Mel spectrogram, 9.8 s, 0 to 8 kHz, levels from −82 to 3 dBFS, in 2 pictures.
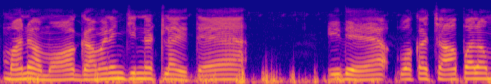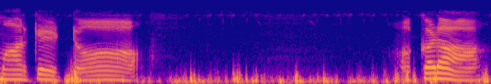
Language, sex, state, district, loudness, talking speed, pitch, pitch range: Telugu, male, Andhra Pradesh, Sri Satya Sai, -17 LUFS, 45 wpm, 170 Hz, 150-185 Hz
